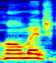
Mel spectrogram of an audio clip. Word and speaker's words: homage: You don't pronounce the H in it. I have you. You ever been on this channel before? I say homage.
